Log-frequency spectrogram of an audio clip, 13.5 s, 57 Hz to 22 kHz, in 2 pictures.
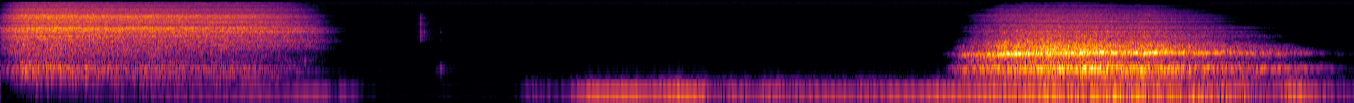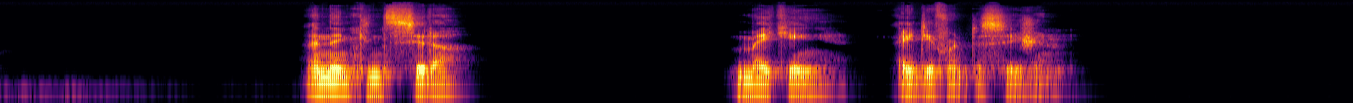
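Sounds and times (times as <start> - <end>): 
deep slow breath in through the nose and out through the mouth: 0.0 - 1.8, 2.6 - 7.4
low steady hum: 2.6 - 7.5
speech: 8.3 - 9.2, 10.4 - 12.2.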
